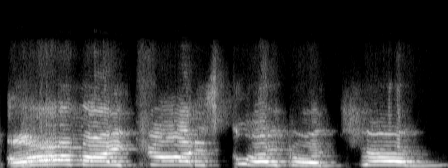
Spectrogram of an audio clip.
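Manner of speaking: very high, drawn-out excited shout; ecstatic fan shout. Retold or imitated. Fan seeing Qui-Gon turn round, re-enacted as an ecstatic shout. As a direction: shout it slowly in overblown fan amazement.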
